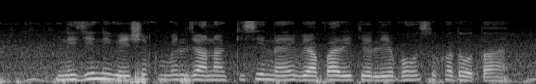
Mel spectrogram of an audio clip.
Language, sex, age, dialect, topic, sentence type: Hindi, female, 25-30, Hindustani Malvi Khadi Boli, banking, statement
